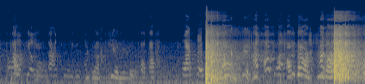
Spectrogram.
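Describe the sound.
Gunshots ring out as two sharp, loud blasts, one midway and one near the end, breaking over ongoing talk between people.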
